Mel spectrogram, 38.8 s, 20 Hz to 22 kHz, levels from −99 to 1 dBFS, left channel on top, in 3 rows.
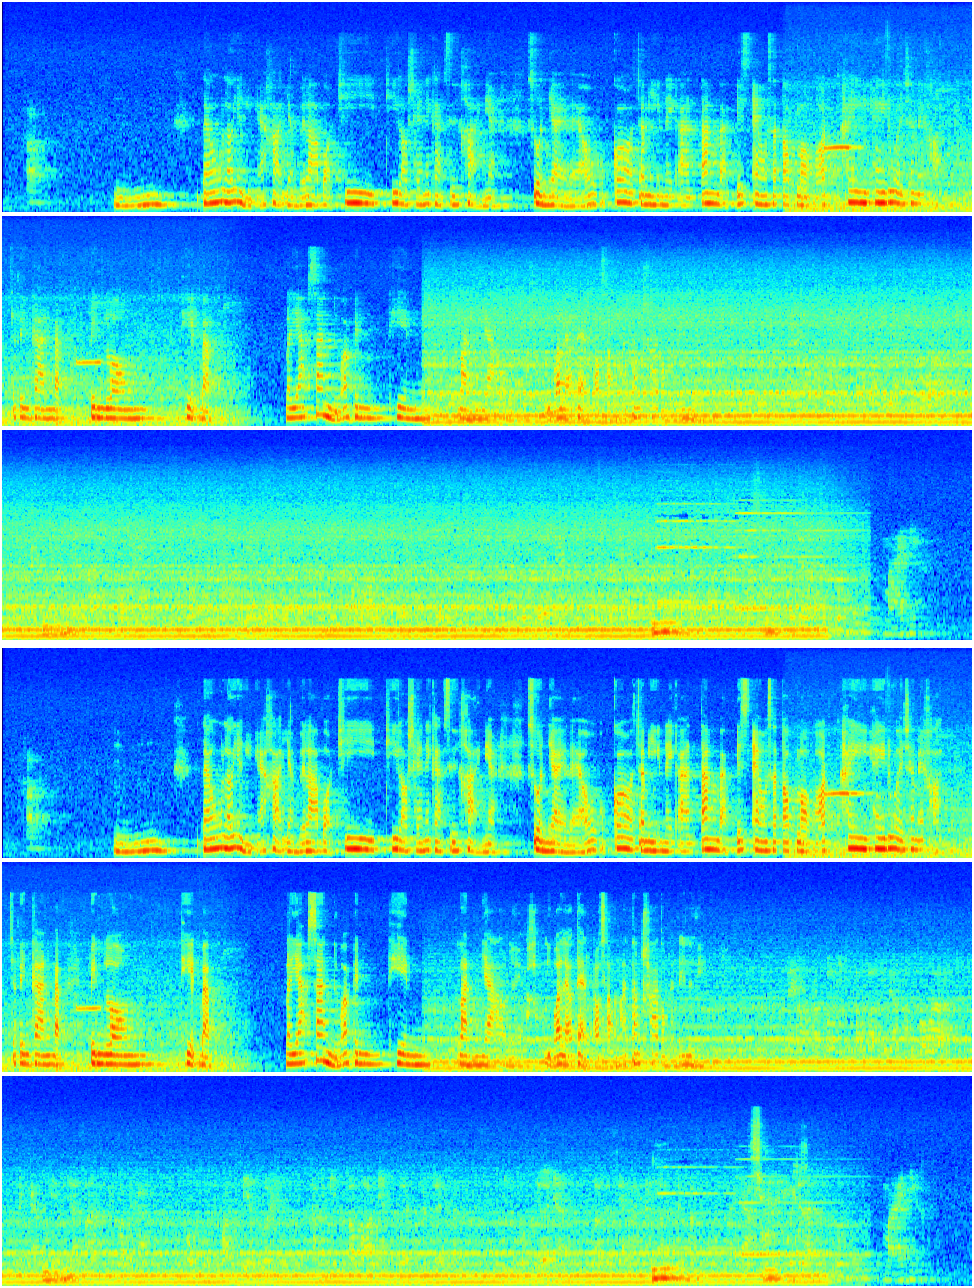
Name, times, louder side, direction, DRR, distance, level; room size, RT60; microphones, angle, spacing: voice 1, 1.5-12.5 13.0-14.9 15.3-15.8 16.7-18.7 19.0-22.3 26.4-26.8 34.5-35.2 35.9-36.4, right 2 dB, 55° right, 13 dB, 0.6 m, -21 dB
Bird, 10.4-16.2, equal, ahead, 0.5 m, -31 dB
sound 1, 18.5-37.4, left 3 dB, 80° left, 0.6 m, -27 dB
voice 2, 23.4-25.6 26.1-28.0 28.3-29.6 30.0-33.4 33.7-37.1 37.6-38.2, right 1 dB, 35° right, 1 dB, 2.7 m, -39 dB
19.0 x 14.5 x 3.3 m, 1.2 s
head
